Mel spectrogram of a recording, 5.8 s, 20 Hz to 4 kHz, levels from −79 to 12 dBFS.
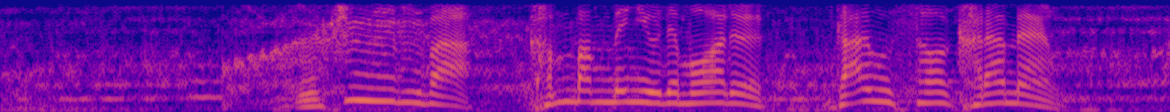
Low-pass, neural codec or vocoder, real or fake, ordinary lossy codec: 3.6 kHz; codec, 16 kHz, 16 kbps, FunCodec, trained on LibriTTS, 50 frames a second; fake; none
